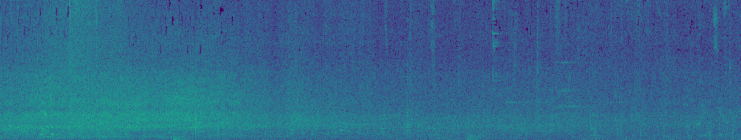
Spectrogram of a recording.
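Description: City street ambience: a car passes with tyre hiss on the wet road, loudest over the first few seconds and fading, over a background of traffic and passers-by's voices. Two dull thumps come about three and a half and nine and a half seconds in.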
